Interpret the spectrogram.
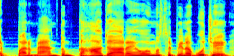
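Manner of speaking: high, loud, indignant call; angry Paco. Acted. Paco angrily calling after Pamen, high and loud. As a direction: demand where he thinks he's going. बहुत ज़्यादा गुस्से में.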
